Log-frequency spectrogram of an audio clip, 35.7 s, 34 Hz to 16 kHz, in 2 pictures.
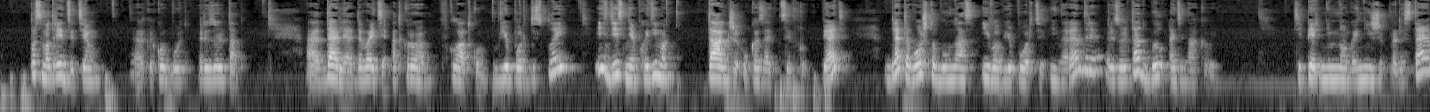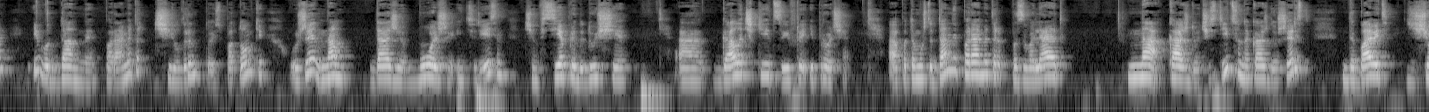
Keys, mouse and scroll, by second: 6.2 click, 6.9-8.4 scroll down 1, 8.4-11.4 drag, 15.7-16.4 scroll down 2, 18.4-21.5 drag, 29.4-31.6 scroll down 1.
